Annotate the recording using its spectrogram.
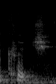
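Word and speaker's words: cwtch: good night but also cooch which means cuddle in Welsh and they but they use it for they spelled like with a W in it isn't it yes it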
